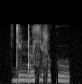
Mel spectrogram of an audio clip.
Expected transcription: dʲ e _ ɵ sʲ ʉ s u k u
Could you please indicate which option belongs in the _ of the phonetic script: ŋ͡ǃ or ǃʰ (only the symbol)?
ŋ͡ǃ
